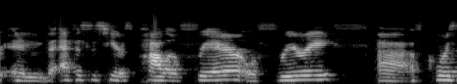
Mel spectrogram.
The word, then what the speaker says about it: Freire: the Ephesus here's Paulo Freire or free of course those are both butchered American pronunciations of Portuguese or kind of Spanish sounding names of I have most often heard it pronounced free air but if you have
